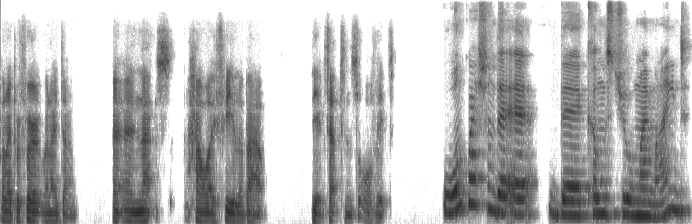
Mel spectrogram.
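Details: Adult British man who has stammered with blocks and has had some speech therapy; he says the stammer can come in when addressing an audience; stuttering.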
